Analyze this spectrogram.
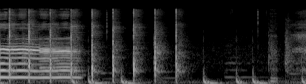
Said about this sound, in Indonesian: Nah, tepuk tangan anakku yang hebat semuanya.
